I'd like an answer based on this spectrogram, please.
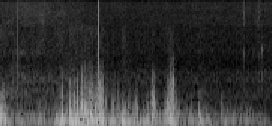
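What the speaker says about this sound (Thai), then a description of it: "ลมเริ่มมาแรง" Strong wind buffeting an outdoor microphone, uneven rushing gusts that swell and fade, loud and close, with some rustling and no talking.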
